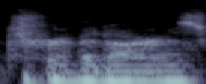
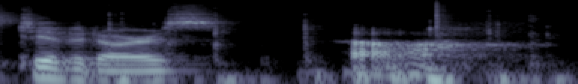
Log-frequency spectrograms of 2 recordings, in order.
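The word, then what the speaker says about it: Tivadar: Is it like Trividar's Crusade or whatever? Oh, you were so close to saying it correctly. It's Tividar's. Because Tividar Thorn is in Time Spiral.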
